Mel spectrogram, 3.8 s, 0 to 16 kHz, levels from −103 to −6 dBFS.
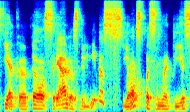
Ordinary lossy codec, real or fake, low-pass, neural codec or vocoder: Opus, 24 kbps; fake; 14.4 kHz; codec, 44.1 kHz, 3.4 kbps, Pupu-Codec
